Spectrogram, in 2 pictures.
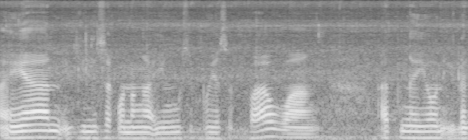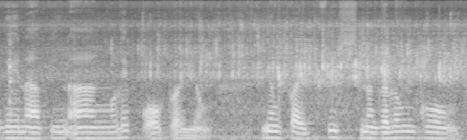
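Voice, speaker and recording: A woman's very deep, low voice at a very slow pace, with ordinary pitch variation and noticeable background noise. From Bicol, Philippines. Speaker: home cooking vlogger. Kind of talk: cooking voice-over tutorial. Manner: casual, halting.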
